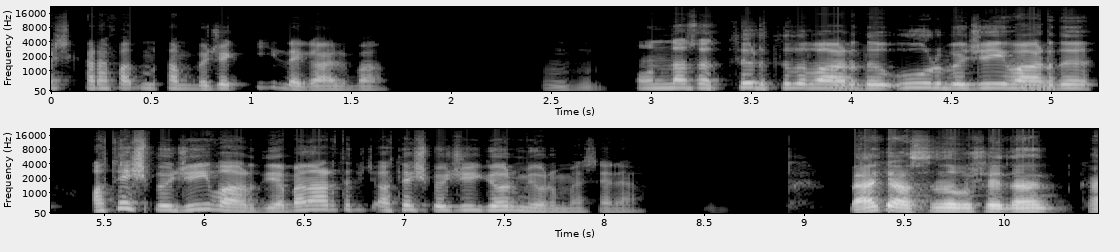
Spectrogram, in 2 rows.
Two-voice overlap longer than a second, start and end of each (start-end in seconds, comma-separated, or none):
none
